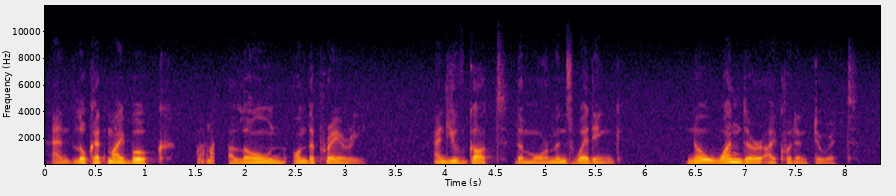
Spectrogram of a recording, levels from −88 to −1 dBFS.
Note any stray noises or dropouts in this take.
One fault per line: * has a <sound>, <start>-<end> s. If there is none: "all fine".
* has a laugh, 1.5-1.7 s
